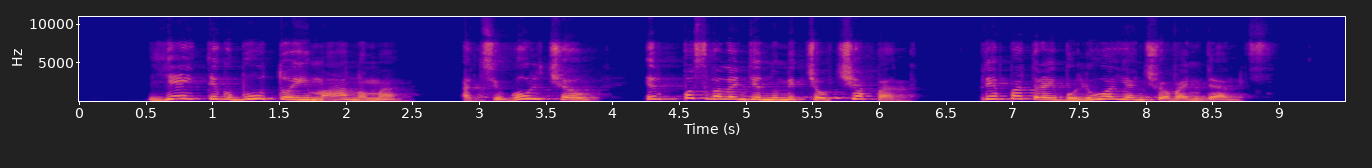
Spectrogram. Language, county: Lithuanian, Tauragė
